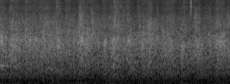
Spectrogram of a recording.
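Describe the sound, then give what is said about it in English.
Steady audience applause for a sponsor at a lunch event, a dense, even wash of clapping hands that holds at a constant level throughout. “If you would give him a round of applause, please.”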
